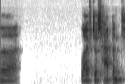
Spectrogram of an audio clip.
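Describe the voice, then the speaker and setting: This man has an Israeli accent and a dark, mellow tone. He talks at a moderate pace against a quiet background. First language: Hebrew. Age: 50s. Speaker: composer and media consultant. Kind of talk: interview. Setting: video call.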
